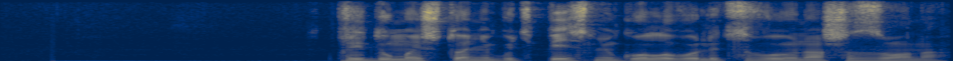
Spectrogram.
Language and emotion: Russian, neutral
